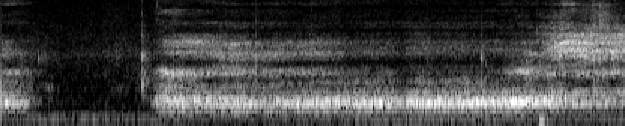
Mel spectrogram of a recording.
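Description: A steam iron hisses steadily.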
